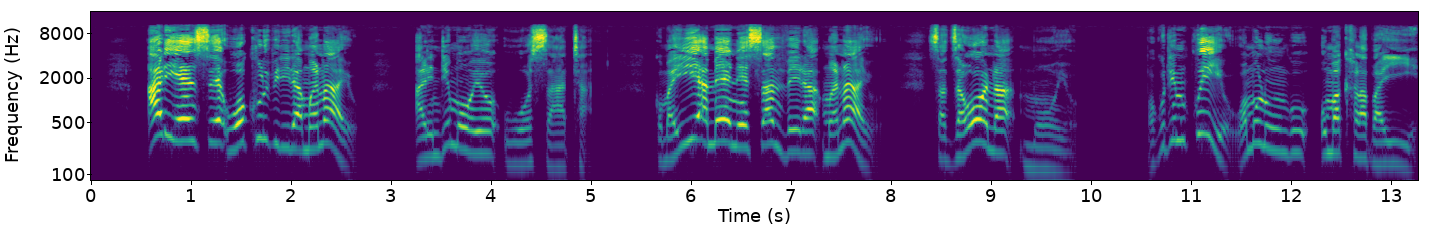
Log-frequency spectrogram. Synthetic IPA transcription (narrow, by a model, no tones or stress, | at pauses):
alijɛnsɛwɔkʰulupiɾiɾamwanajɔ̰ | alindimɔjɔwɔsa̰ːtʰa̰ | kɔmaijɛamɛnɛsaɱvɛɾamwanajɔ̰ | sad͡zawɔnamɔ̰ːjɔ̰ | pakut̬im̩kwijɔ̰wʔamuluŋɡuumakʰalapaiːjɛ̰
